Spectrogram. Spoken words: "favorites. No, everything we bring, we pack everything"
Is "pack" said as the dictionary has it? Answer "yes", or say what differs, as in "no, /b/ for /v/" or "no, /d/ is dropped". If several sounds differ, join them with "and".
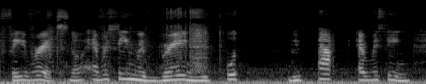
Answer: yes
